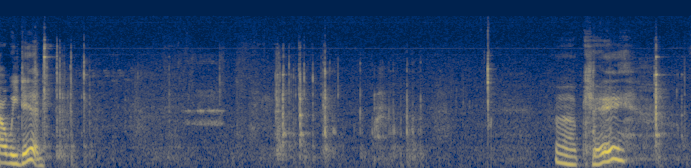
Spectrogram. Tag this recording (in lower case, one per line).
speech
